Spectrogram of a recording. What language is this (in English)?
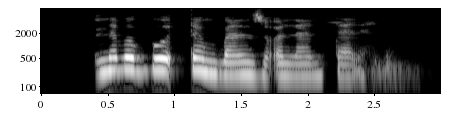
Dagbani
